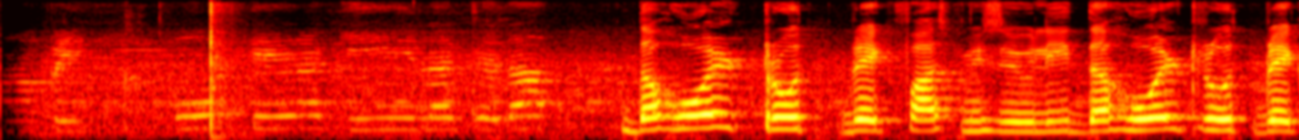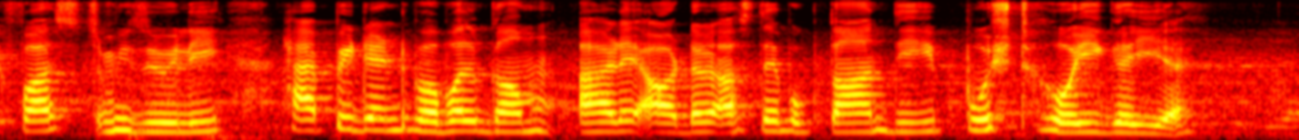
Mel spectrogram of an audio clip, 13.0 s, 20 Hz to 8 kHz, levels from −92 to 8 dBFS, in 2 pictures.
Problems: constant background noise, background conversations at intervals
